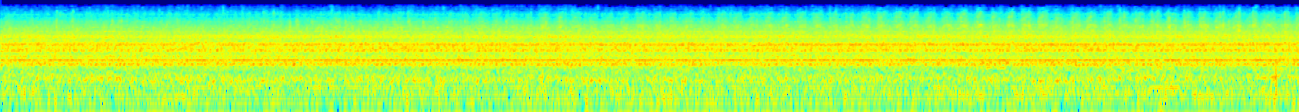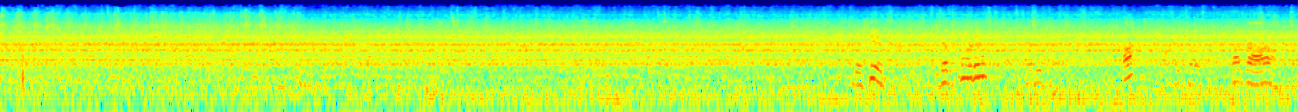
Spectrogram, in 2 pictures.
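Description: A drilling machine hums and whines steadily as it bores into metal.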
